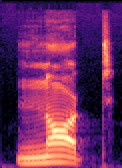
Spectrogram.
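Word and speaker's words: knot: हो रहा है clear next example नॉट नॉट में भी के के बाद से एन आया हुआ है आप देख सकते हैं नॉट में भी के के बाद से एन आया हुआ है इसलिए के का उच्चारण नहीं किया जा रहा है के हम नहीं पढ़ रहे हैं स्पष्ट यहां पे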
